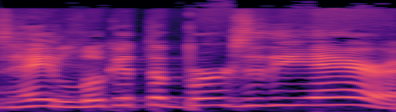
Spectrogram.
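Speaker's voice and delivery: loud, high call to look. Retold or imitated. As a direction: call it out big to the crowd. Jesus quoted, called out.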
